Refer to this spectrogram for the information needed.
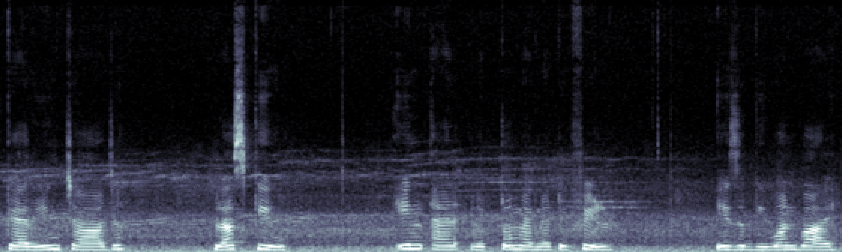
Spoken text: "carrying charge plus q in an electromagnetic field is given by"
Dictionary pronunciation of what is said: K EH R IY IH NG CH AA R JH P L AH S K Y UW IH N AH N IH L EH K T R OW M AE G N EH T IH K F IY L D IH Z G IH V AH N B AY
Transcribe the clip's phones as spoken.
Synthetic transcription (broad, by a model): K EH R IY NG CH AA R JH P L AH S K Y UW IH N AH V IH K T OW M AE G N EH T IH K F IY L D IH Z G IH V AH N B AY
